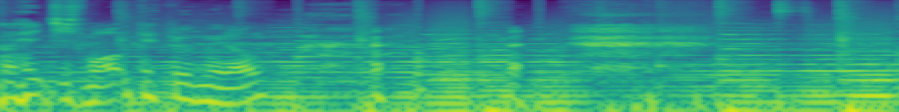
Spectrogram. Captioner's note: laughter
